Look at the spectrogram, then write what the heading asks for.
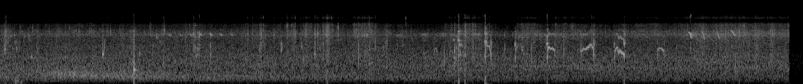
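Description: Reed-marsh sound through a trail camera's microphone: a steady hiss with scattered clicks and rustles, and a run of short, high bird calls, several of them rising, most of them in the second half.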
